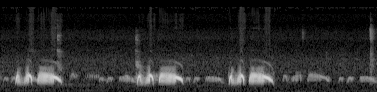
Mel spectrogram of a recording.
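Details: Three repeated coo phrases from a spotted dove, recorded to provoke fights and call in other doves during training. Each phrase has short hiccuping notes, then a long hollow coo falling at the end, with quiet coos between.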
